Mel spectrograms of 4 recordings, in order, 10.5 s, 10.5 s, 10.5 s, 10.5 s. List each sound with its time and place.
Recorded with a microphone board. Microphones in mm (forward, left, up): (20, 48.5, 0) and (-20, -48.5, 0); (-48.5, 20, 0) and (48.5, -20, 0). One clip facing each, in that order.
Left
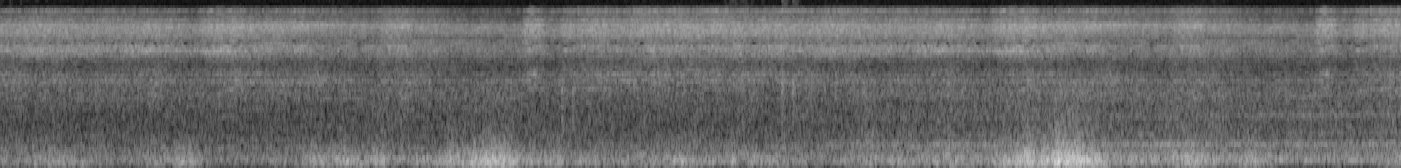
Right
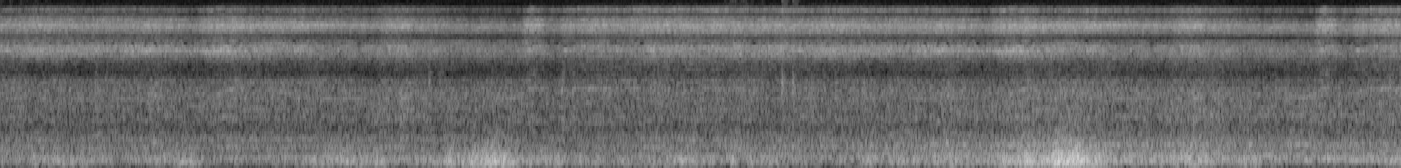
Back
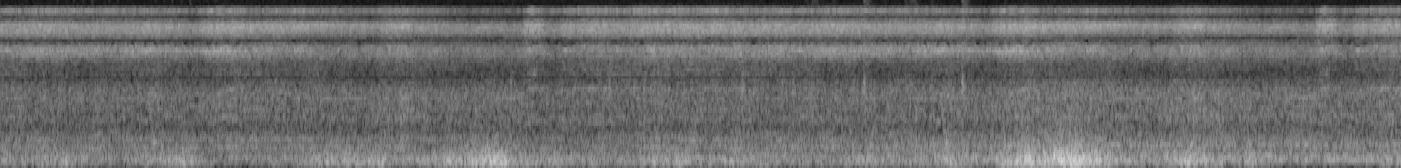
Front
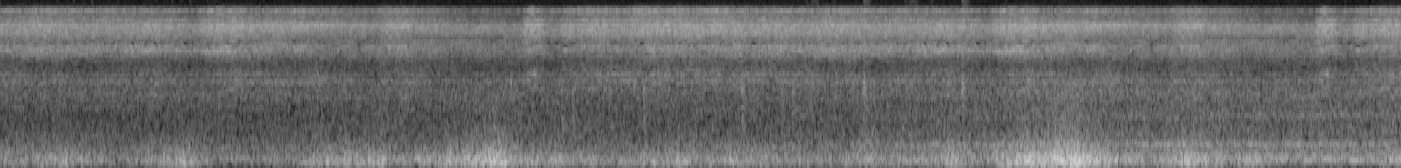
0.0 s a lawn mower: 165° right; by 10.5 s 160° right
